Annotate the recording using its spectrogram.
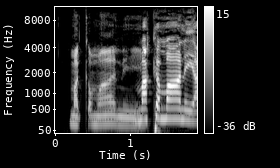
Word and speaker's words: Makamane: Yes, this is the Eclectic Goddess here with the Speak Your Truth show and my very special guest, Sister Ret'sepile Makamane. – Makamane. – I keep saying it wrong.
